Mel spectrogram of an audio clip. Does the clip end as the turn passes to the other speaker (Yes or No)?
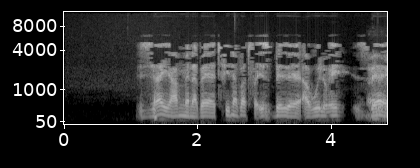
Yes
